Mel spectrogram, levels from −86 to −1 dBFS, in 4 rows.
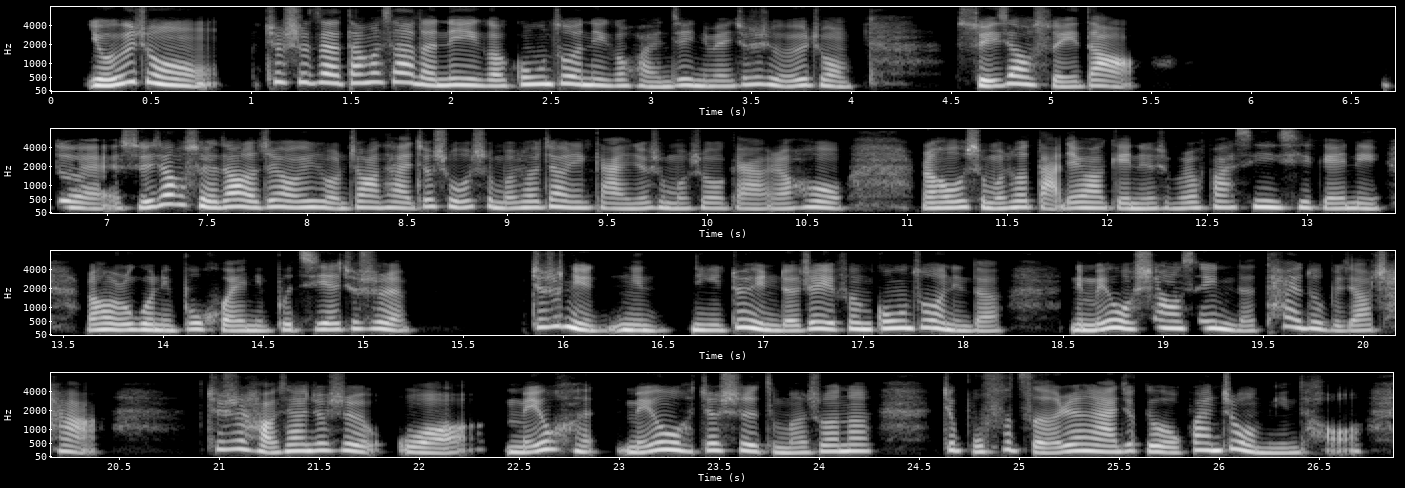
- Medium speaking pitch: No, high, 215 Hz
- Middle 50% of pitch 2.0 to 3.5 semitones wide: No, average, 4.0 semitones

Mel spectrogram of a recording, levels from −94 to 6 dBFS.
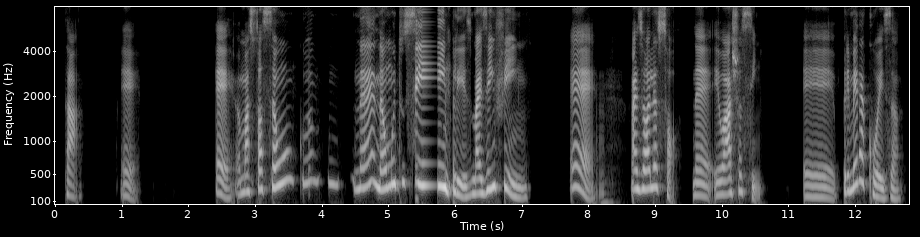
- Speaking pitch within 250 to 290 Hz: Yes, very high, 270 Hz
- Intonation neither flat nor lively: No, wide, 9.0 semitones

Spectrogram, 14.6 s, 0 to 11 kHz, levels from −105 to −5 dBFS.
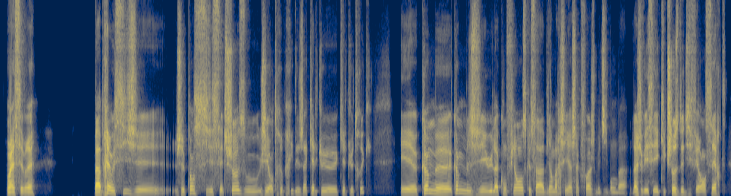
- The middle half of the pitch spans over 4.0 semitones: No, average, 3.0 semitones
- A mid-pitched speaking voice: Yes, medium, 145 Hz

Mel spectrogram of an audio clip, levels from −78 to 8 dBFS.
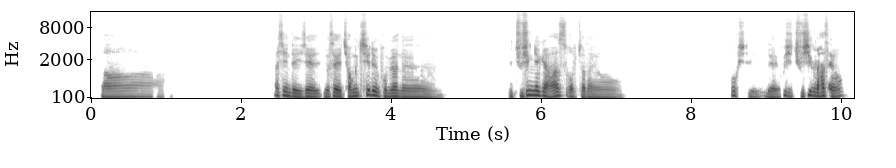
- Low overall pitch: Yes, low, 125 Hz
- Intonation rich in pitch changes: No, average, 4.5 semitones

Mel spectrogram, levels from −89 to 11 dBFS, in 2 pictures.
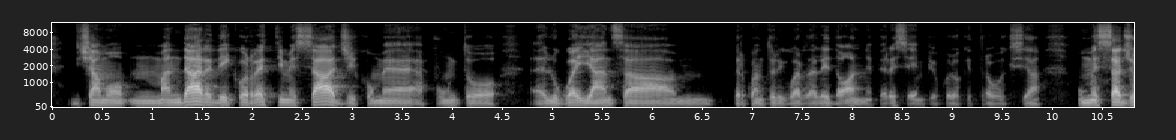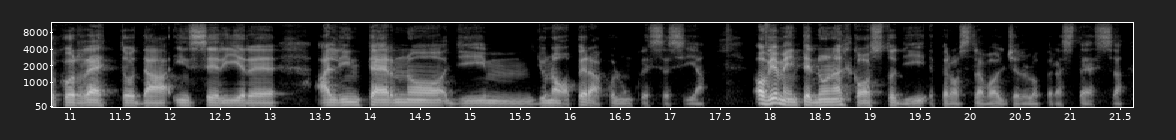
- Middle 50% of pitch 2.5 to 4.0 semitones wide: Yes, average, 2.9 semitones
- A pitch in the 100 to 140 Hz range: No, very low, 90 Hz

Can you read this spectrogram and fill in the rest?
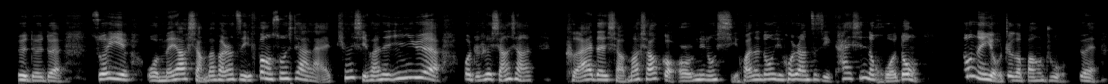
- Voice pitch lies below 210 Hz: No, high, 225 Hz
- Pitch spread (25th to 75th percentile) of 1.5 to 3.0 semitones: No, average, 4.2 semitones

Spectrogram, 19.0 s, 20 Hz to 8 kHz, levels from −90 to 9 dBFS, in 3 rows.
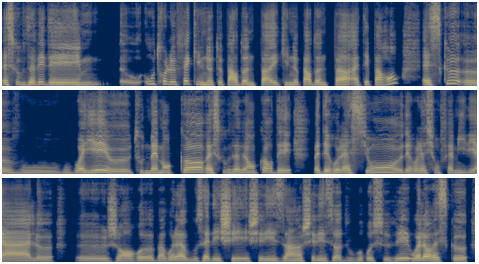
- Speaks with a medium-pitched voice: Yes, medium, 160 Hz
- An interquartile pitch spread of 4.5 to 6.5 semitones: No, average, 3.7 semitones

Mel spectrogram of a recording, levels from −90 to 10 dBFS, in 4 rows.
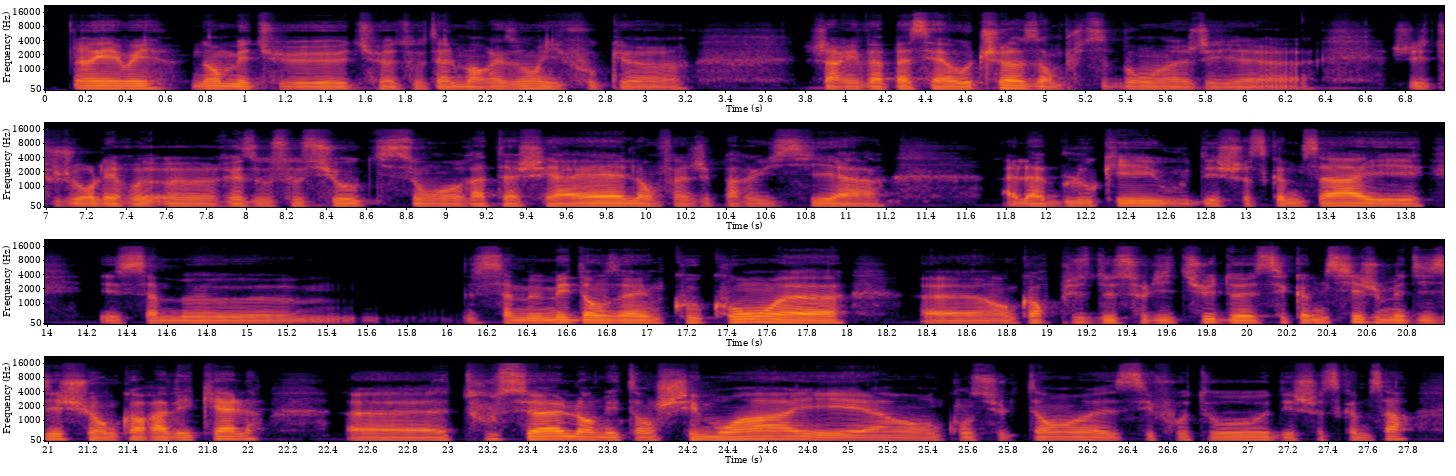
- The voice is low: Yes, very low, 95 Hz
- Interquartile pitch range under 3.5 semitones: Yes, average, 2.8 semitones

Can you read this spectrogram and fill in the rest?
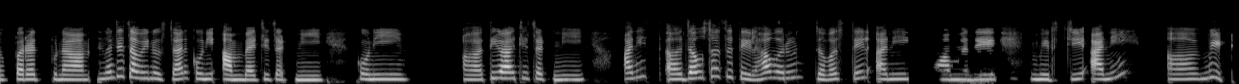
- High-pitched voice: Yes, high, 240 Hz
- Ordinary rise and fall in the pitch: Yes, average, 3.7 semitones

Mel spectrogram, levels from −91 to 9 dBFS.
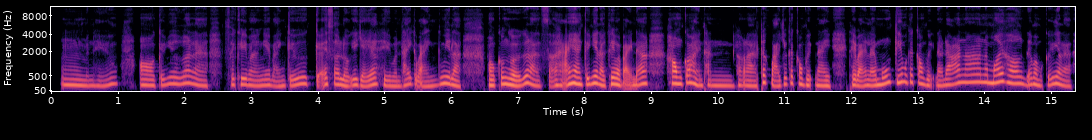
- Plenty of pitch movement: No, average, 4.7 semitones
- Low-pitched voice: No, high, 190 Hz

